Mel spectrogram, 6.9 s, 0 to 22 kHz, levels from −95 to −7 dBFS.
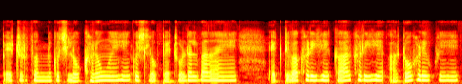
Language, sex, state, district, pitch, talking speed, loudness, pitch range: Hindi, female, Madhya Pradesh, Bhopal, 195 Hz, 205 wpm, -17 LUFS, 190-205 Hz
